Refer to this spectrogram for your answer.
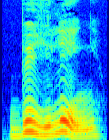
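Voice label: "byling", Swedish; Uttal: [²b'y:ling]; cop, copper; polis (policeman)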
